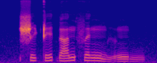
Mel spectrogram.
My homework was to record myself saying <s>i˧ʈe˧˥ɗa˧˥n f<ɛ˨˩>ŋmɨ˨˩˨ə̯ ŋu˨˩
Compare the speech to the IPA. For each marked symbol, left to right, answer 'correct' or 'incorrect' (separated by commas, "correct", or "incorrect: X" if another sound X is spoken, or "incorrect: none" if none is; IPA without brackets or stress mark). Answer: incorrect: ʂ, incorrect: ɛ˧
